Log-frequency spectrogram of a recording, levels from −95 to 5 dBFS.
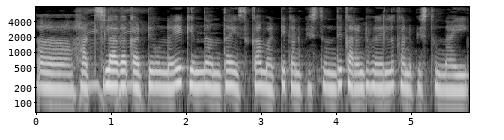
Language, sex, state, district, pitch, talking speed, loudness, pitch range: Telugu, female, Andhra Pradesh, Srikakulam, 200 Hz, 125 wpm, -16 LUFS, 195-210 Hz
